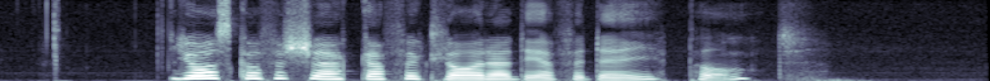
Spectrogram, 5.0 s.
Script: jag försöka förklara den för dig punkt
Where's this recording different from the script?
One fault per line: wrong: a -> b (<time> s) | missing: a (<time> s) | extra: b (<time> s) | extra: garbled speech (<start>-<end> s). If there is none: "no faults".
extra: ska (1.1 s)
wrong: den -> det (2.6 s)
